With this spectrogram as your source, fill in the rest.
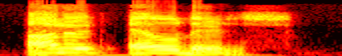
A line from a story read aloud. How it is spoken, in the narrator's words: he started in a loud, clear voice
